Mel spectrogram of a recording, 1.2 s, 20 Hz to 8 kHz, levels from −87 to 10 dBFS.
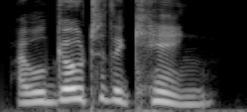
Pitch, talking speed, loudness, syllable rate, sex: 210 Hz, 290 wpm, -18 LUFS, 6.1 syllables/s, female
